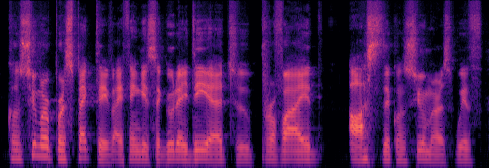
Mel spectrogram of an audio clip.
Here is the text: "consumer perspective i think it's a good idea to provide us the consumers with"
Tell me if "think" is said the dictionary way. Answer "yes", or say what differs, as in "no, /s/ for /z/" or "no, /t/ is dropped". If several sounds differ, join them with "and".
yes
